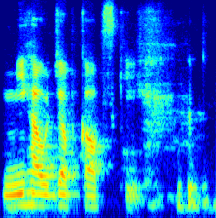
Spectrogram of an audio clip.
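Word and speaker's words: Michał Dziobkowski: come from poland and my full name is mihao jokovsky oh great so uh can i have your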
